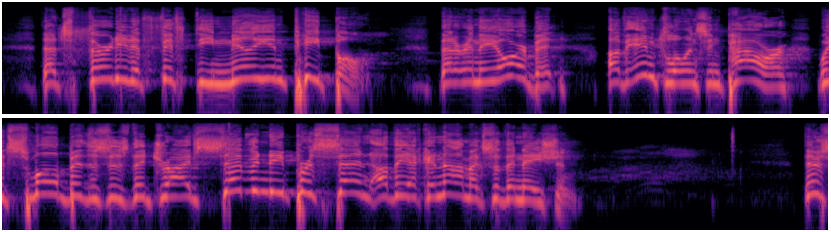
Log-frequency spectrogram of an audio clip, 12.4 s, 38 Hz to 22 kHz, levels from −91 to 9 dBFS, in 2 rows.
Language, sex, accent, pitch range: English, male, American, 190-260 Hz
